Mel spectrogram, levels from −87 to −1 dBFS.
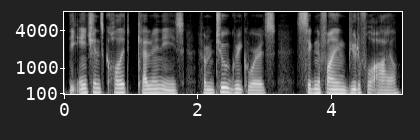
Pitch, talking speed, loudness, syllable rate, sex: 125 Hz, 140 wpm, -20 LUFS, 5.1 syllables/s, male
